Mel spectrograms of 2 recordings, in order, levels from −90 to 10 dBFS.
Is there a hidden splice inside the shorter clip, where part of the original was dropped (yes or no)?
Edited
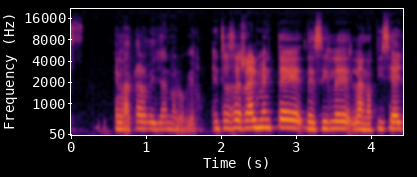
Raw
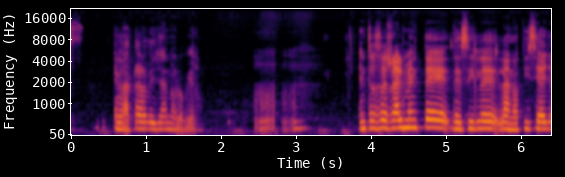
yes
